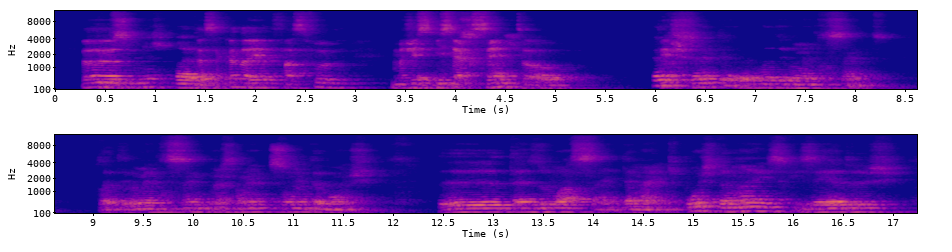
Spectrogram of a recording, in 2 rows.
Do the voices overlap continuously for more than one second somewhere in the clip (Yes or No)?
Yes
